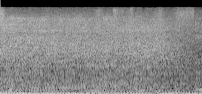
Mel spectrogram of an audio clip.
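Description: Film trailer soundtrack: a loud, steady rumbling roar of sound design mixed with music, with no speech.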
